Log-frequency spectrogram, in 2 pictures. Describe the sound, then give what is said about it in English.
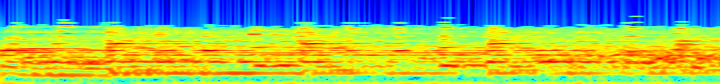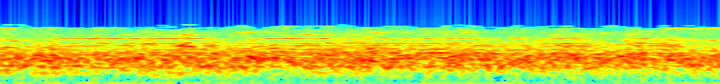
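A passenger train rolls steadily along the rails, a continuous rumble with clattering wheel noise and a muffled quality, unbroken for the whole stretch. “Miss, I am getting off the train here.”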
